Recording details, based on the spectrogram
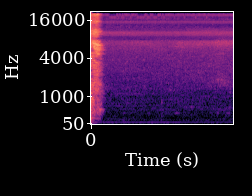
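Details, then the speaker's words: Cough from a speaker who is currently sick, heard during a recorded presentation. "mohon maaf apabila saya ada terdengar suara batuk-batuk itu saya lagi sini lagi sakit"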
